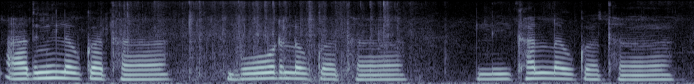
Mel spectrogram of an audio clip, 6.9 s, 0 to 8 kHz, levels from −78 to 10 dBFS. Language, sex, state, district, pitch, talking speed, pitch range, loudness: Bhojpuri, female, Uttar Pradesh, Ghazipur, 180 Hz, 80 wpm, 170-195 Hz, -15 LUFS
